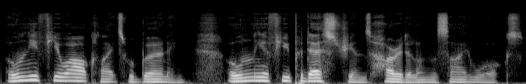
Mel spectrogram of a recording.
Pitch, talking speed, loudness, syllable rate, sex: 130 Hz, 180 wpm, -16 LUFS, 5.1 syllables/s, male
